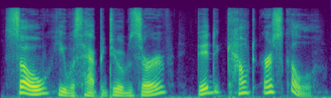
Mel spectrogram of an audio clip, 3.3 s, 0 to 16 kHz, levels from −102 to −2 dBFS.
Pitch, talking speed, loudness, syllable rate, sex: 140 Hz, 165 wpm, -19 LUFS, 4.6 syllables/s, male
